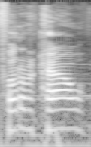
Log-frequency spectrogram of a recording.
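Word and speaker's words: Furacão: Furacao? Do I have to roll the R at the end? You said it right. Nope. That's you beautiful. said it perfect.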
